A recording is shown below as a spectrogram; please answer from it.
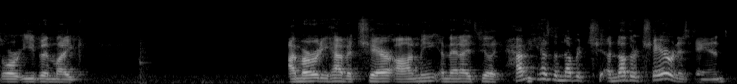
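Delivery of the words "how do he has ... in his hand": high-pitched disbelieving squeak; mock disbelief. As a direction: pretend to be baffled. Retold disbelief at a second chair.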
